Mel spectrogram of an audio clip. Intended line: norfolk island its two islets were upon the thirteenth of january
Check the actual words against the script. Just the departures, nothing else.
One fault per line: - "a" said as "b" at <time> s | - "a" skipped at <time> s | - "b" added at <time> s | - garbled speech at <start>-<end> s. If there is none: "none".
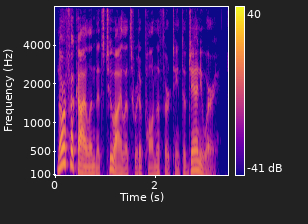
none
